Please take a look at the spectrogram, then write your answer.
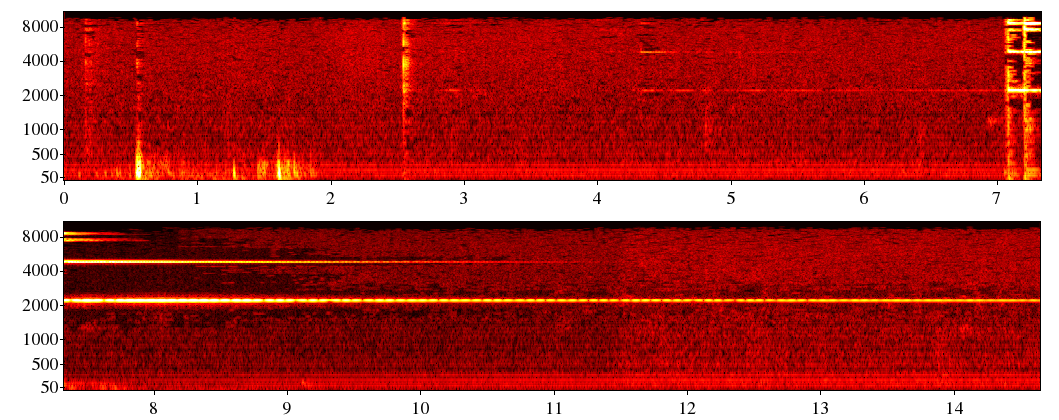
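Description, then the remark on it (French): A single gong stroke rings out after a few soft knocks, its clear metallic tone sustaining and slowly fading over several seconds. “Voilà, avant de commencer ou d'aller plus loin, je vais faire résonner ce gong qui nous rappelle la présence de l'instant éternel.”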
